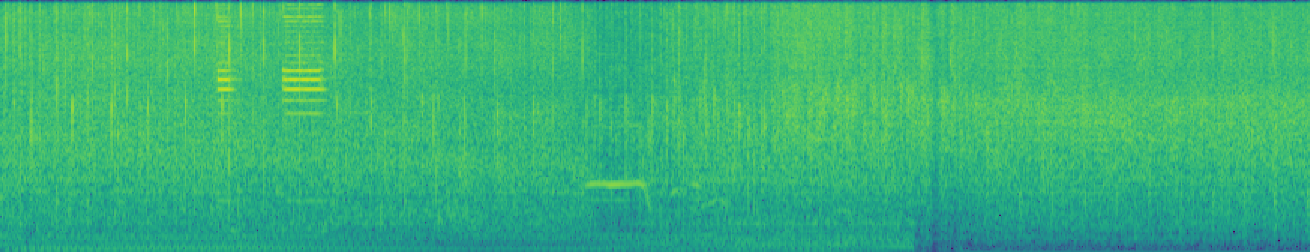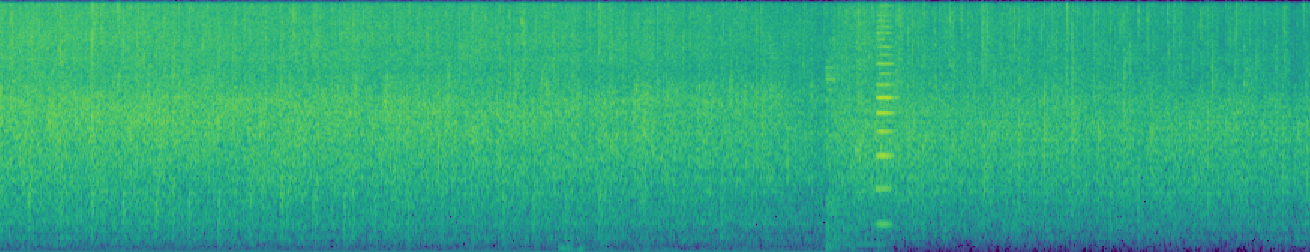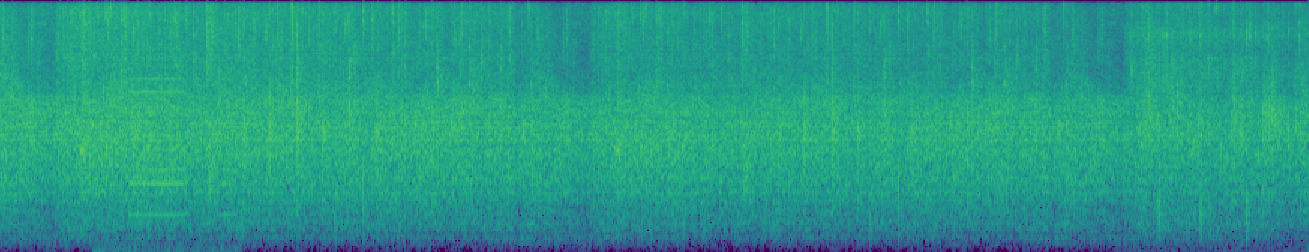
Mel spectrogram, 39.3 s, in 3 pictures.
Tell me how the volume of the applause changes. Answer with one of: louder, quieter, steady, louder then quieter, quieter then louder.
quieter.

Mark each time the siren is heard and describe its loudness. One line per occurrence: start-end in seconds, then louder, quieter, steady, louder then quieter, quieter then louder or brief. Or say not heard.
not heard.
